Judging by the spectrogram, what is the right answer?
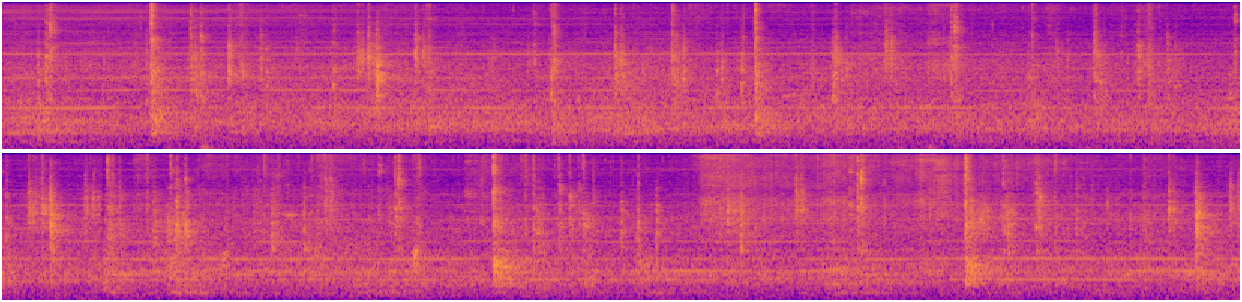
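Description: Chain-and-sprocket drive of a rotating kebab grill running, with a steady hum under irregular ticks and clicks from the chain and the turning skewers.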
